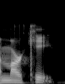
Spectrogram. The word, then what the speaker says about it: marque: a letter of Marquee yeah Marquee but it's spelled m-a-r-q-u-e right right um so a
